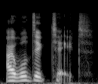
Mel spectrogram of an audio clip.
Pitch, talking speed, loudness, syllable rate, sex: 170 Hz, 185 wpm, -18 LUFS, 5.8 syllables/s, female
